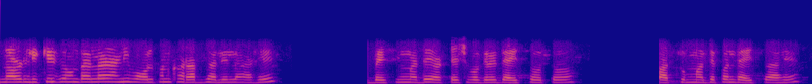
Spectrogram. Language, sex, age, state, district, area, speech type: Marathi, female, 30-45, Maharashtra, Nagpur, urban, conversation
